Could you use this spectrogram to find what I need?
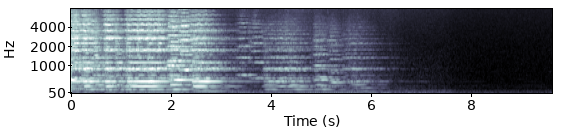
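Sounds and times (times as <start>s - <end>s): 
minuet in A major: 0.0s - 6.7s.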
